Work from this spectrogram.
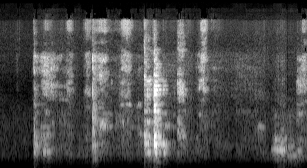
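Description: Ragi flour mixture being stirred in a pot, with irregular bursts of scraping and clinking utensil strokes separated by short silences.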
